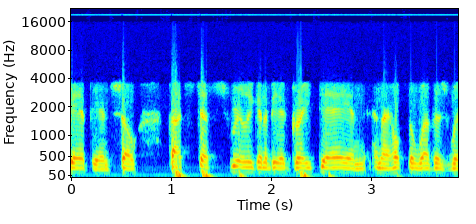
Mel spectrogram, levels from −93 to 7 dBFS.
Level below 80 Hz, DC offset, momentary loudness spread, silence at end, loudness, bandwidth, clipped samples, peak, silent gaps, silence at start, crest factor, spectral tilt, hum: -36 dBFS; under 0.1%; 3 LU; 0 s; -23 LUFS; over 20 kHz; under 0.1%; -8 dBFS; none; 0 s; 14 dB; -7 dB/octave; none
